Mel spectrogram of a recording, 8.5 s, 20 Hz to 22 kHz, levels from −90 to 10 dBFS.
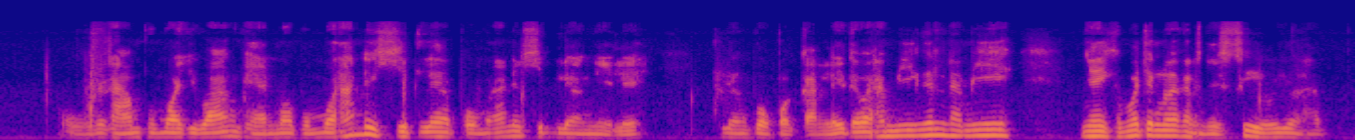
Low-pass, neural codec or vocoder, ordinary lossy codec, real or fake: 10.8 kHz; vocoder, 24 kHz, 100 mel bands, Vocos; Opus, 16 kbps; fake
